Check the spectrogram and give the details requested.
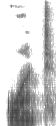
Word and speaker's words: want: The T in want is a stop T. You don't release it.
